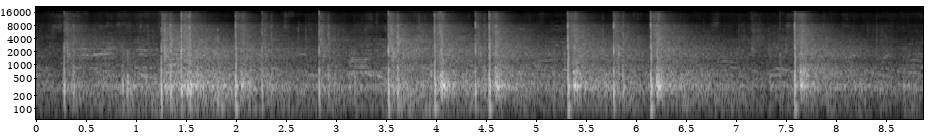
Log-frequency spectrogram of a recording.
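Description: Fireworks crackle and pop overhead.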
